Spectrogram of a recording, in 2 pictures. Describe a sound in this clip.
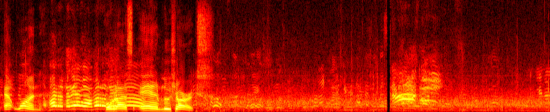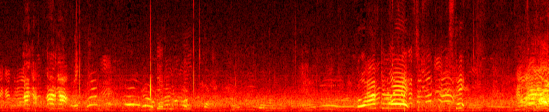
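Young boys shout and call out across an open field outdoors.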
